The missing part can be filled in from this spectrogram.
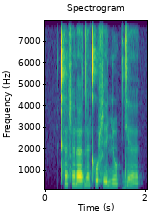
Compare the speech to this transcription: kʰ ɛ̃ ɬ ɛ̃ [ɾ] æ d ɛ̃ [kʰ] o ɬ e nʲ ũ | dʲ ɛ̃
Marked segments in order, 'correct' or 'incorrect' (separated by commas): correct, correct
